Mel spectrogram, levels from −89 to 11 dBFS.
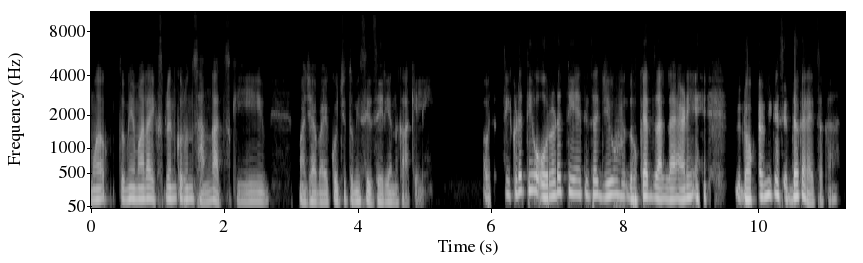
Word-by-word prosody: "मग 130 +2 +1 0.2
तुम्ही 135 +1 0
मला 135 +1 +3
एक्सप्लेन 140 +1 -2
करून 135 -1 -1
सांगाच, 115 +3 -4
की 105 0 -7 0.6
माझ्या 105 +1 -3
बायकोची 100 +3 -5
तुम्ही 110 0 -1
सिझेरियन 100 -2 -3
का - - -9
केली?" - - -17 0.9
अहो - - -5 0.2
तिकडे 195 +4 0
ती 240 - +3
ओरडतीये, 200 +2 +3
तिचा 185 0 0
जीव 175 +2 +2
धोक्यात 135 +5 +4
चाललाय 135 -1 +2
आणि 150 +5 +3 0.7
डॉक्टरनी 160 +7 +4
ते 185 - +5
सिद्ध 145 +2 +4
करायचं 95 - -1
का? 125 +3 -13
135 Hz, 145 wpm, -22 LUFS, 110-165 Hz, 0.9 s, ते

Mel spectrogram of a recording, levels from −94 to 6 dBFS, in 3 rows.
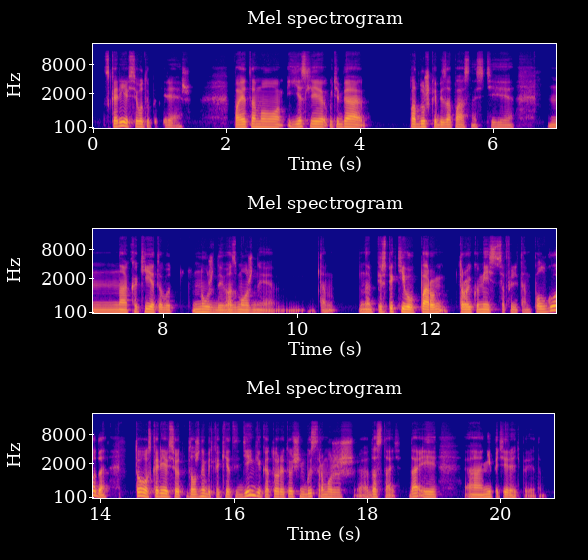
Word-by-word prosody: скорее 155 +3 +4
всего, 130 -1 +1
ты - - -7
потеряешь. 100 -4 -10 0.6
Поэтому 120 0 +2
если 125 0 +1
у 120 - -7
тебя 120 -2 +2 0.6
подушка 130 0 +2
безопасности, 110 -1 -4 0.5
м, 110 0 -4
на 110 0 +2
какие-то 115 +1 0
вот 105 0 -5 0.3
нужды 115 -4 -1
возможные, 110 0 -2
э, - - -14 0.7
там, 190 0 -10 0.3
на 115 0 -2
перспективу, 120 0 +3
пару-тройку 115 - +3
месяцев 115 0 -2
или, 110 - -5
там, 105 +1 -14
полгода, 135 - +4 0.4
то, 165 -5 +6
скорее 140 +2 +4
всего, 120 -1 +2
это - - -19
должны 120 +5 +1
быть 115 - -3
какие-то 115 0 -4
деньги, 175 - +4
которые 120 -1 -1
ты - - -4
очень 125 -1 -3
быстро 135 -3 -3
можешь, 110 -2 -4
э, - - -10
достать, - - -4
да, - - +3
и, 120 -1 0 0.4
э, 110 -1 -1
не 120 +2 0
потерять 110 -3 -3
при - - -15
этом. - - -19
115 Hz, 135 wpm, -22 LUFS, 110-125 Hz, 0.7 s, то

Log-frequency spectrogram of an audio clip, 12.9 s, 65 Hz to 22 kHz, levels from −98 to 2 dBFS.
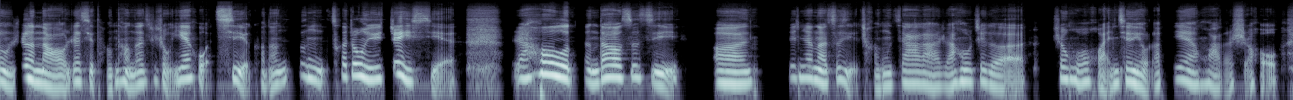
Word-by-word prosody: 种 160 -5 +1
热 235 -2 +5
闹、 150 -7 +2
热 195 +1 -2
气 185 -2 -4
腾 130 -5 -10
腾 180 -3 -2
的 165 +5 -1
这 190 +3 -13
种 - - -6
烟 225 +3 +3
火 - - -5
气， - - +1
可 - - -13
能 170 +4 -4
更 230 -9 -1
侧 255 - -5
重 265 -2 +5
于 225 +1 +3
这 280 -9 +7
些。 190 0 -6 0.5
然 230 0 0
后 275 -4 +8
等 180 -4 -2
到 245 +1 +6
自 240 0 -2
己， 325 +6 0 0.3
呃， 170 -1 +3 0.4
真 240 0 -10
正 230 -2 0
的 190 - +4
自 195 +6 -5
己 180 - -5
成 145 +3 -7
家 170 +1 -3
了， 150 -3 -3
然 150 +3 -4
后 190 0 0
这 185 0 -6
个 145 -5 -4 0.3
生 220 -1 -2
活 185 0 -1
环 170 - -5
境 185 -1 +3
有 155 - +1
了 155 +2 -9
变 200 -7 -3
化 165 -5 -6
的 - - -15
时 - - -7
候， - - -8
190 Hz, 235 characters per minute, -23 LUFS, 170-230 Hz, 0.5 s, 后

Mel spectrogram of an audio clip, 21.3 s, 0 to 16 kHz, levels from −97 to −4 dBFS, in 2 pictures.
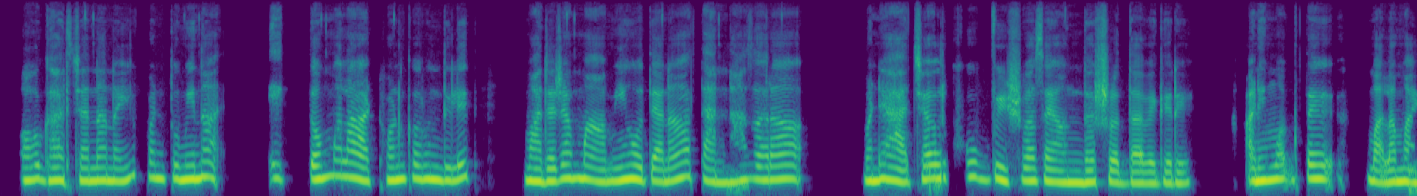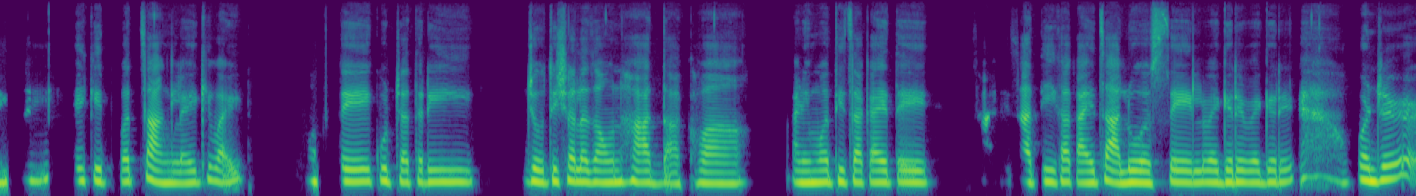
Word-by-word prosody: अहो, 215 +2 0
घरच्यांना 210 0 +1
नाही, 205 +3 +1
पण 245 -2 -1
तुम्ही 225 0 +4
ना 255 +2 +2 0.4
एकदम 235 0 -2
मला 270 -2 -2
आठवण 215 +2 +1
करून 230 -1 +2
दिलीत. 210 +4 0 0.4
माझ्या 200 -1 +3
ज्या 235 +3 +1
मामी 210 -3 +2
होत्या 210 -4 +3
ना, 220 +6 0
त्यांना 190 -1 -1
जरा 225 +1 +1 0.5
म्हणजे 205 +2 +4
ह्याच्यावर 225 +4 +1
खूप 255 -4 -4
विश्वास 205 -1 0
आहे 195 - +2
अंधश्रद्धा 180 -1 +1
वगैरे. 170 0 -3 0.4
आणि 205 0 +5
मग 225 +1 +2
ते 235 -1 +2 0.3
मला 185 0 +1
माहीत 185 -2 +3 0.2
नाही 200 +1 -5 0.2
हे 205 - -1
कितपत 190 -1 -2
चांगलं 175 -6 +2
आहे 175 - 0
की 220 - -4
वाईट. 195 +3 -2 0.5
मग 190 - -1 0.2
ते 195 0 +3
कुठल्या 190 -3 0
तरी 190 0 0 0.4
ज्योतिषाला 195 0 +3
जाऊन 180 0 +2
हात 180 -1 +1
दाखवा. 170 +1 -2 0.6
आणि 180 -1 +2
मग 180 +1 +4
तिचा 185 -1 +1
काय 180 0 +2
ते 185 -1 +1 0.4
साडे 195 +1 -12
साती 185 +1 0
का 190 0 +1
काय 175 0 +2
चालू 180 -2 +4
असेल? 180 +1 0
वगैरे, 185 +1 +2
वगैरे 180 +1 0 0.5
म्हणजे 215 +3 +5
195 Hz, 165 wpm, -23 LUFS, 180-215 Hz, 0.6 s, आणि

